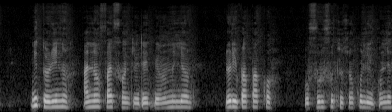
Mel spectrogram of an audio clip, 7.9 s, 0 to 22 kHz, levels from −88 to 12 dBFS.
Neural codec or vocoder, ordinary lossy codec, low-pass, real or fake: codec, 44.1 kHz, 7.8 kbps, Pupu-Codec; none; 19.8 kHz; fake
